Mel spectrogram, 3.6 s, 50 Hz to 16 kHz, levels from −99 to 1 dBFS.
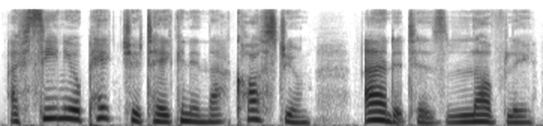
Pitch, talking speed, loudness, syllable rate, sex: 205 Hz, 200 wpm, -17 LUFS, 6.3 syllables/s, female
